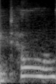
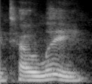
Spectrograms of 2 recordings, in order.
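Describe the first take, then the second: First: Tolle said as one syllable, "tole". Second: Tolle said as "toh-lee"; two-syllable Tolle. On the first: Speaker showing how some people say the writer's name, Tolle as "tole". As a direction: say Tolle with a silent final e, rhyming with "bowl". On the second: Speaker showing how other people say the writer's name, Tolle as "toh-lee". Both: Shown as a demonstration. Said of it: "if I'm pronouncing that right. It's, some people say Tolle".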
